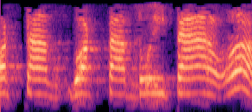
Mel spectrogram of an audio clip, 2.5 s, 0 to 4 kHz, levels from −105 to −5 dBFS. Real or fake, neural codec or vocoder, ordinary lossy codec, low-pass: real; none; MP3, 16 kbps; 3.6 kHz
